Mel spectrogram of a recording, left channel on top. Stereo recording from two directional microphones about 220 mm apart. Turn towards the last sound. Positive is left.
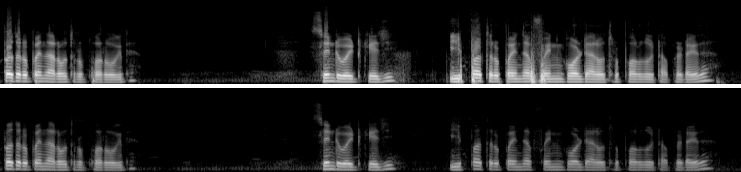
turn(degrees=50)  # may be behind; listen again after turning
